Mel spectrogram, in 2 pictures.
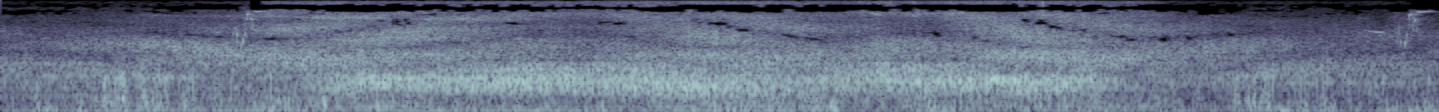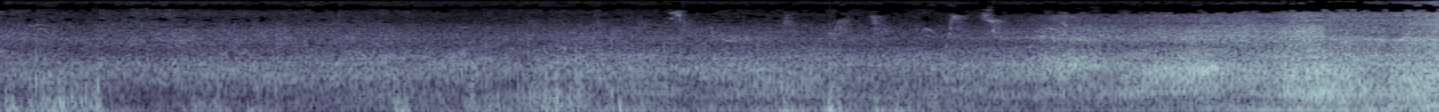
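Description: A small propeller plane drones overhead, growing louder as it comes closer.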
